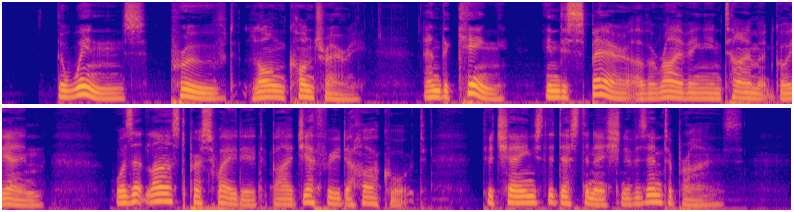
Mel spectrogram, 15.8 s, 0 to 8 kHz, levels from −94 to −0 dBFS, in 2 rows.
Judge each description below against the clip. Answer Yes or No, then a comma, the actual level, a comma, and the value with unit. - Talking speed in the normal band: No, slow, 115 wpm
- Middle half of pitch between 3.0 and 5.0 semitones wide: Yes, average, 4.7 semitones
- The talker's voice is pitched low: Yes, low, 125 Hz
